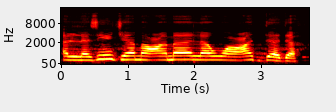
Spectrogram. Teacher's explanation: karena ada fathatain bertemu dengan huruf wawu. Cara membacanya masuk dengan mendengung. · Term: idgham bihunnah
